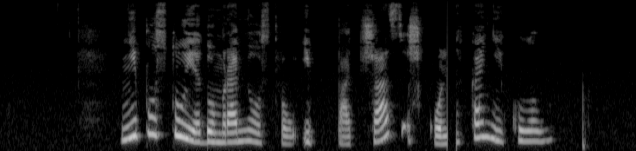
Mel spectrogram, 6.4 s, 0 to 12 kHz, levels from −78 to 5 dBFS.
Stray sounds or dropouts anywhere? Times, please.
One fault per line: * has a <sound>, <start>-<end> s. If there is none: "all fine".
* has a dropout, 4.5-4.6 s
